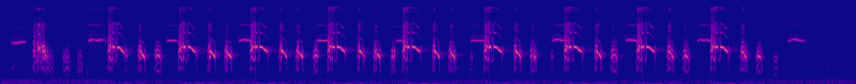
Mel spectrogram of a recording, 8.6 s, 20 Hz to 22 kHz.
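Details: A male grey francolin calls in a loud, shrill, ringing series, each phrase a high whistled note followed by clipped harsh syllables, repeated about every 0.7 seconds.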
